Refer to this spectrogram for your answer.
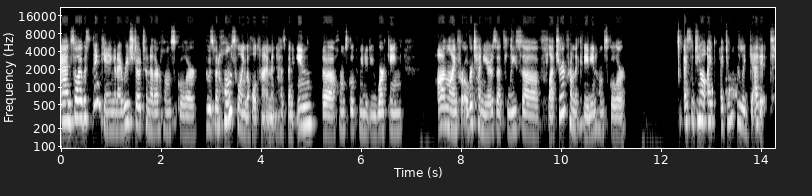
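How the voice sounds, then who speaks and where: A woman talks at a very fast pace. Her bright, sharp voice swings very widely in pitch. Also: medium pitch for a woman. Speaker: homeschooling mom and blogger. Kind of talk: interview storytelling.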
